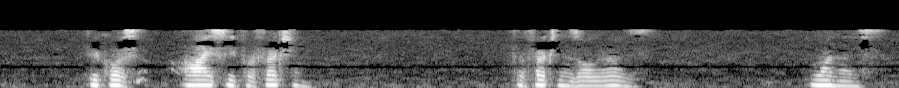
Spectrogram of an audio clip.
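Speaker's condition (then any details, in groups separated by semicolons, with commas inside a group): Parkinson's disease; others offer remedies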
